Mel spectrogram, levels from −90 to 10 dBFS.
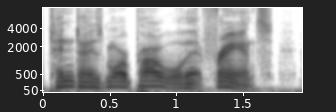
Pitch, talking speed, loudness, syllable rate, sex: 110 Hz, 185 wpm, -17 LUFS, 6.0 syllables/s, male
